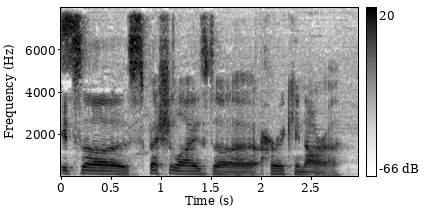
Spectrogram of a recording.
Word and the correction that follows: hurricanrana: Always forget how to say it. – Hurricanrana. – Hurricanrana. Thank you.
